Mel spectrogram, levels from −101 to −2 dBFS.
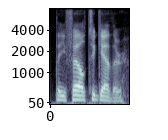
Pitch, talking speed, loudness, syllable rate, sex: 125 Hz, 180 wpm, -16 LUFS, 6.2 syllables/s, male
